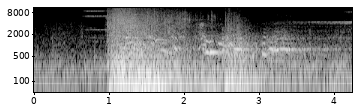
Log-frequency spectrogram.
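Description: A creature shrieks and snarls loudly.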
